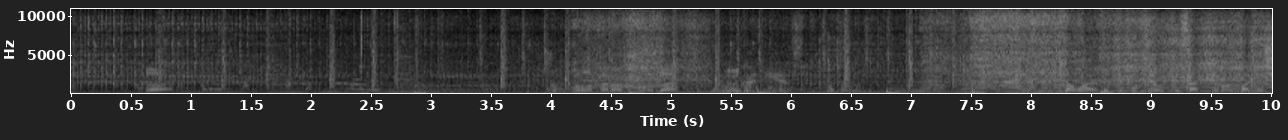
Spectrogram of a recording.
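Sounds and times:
chainsaw engine idling: 0.0 - 10.0
sharp clicks: 2.1 - 2.9.

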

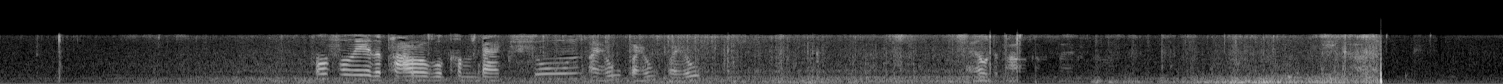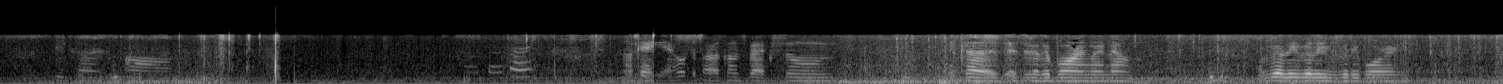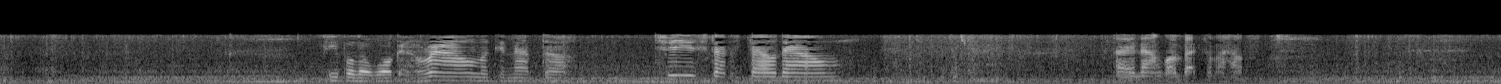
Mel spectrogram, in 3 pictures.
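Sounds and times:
car engine and tyre rumble: 0.0 - 45.0
road noise: 0.0 - 45.0.

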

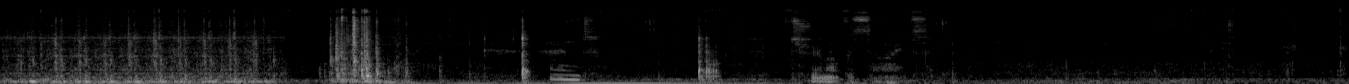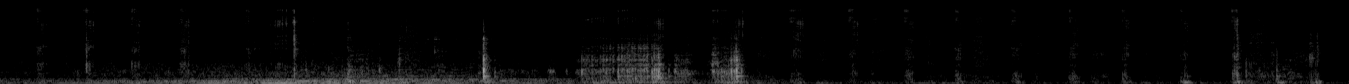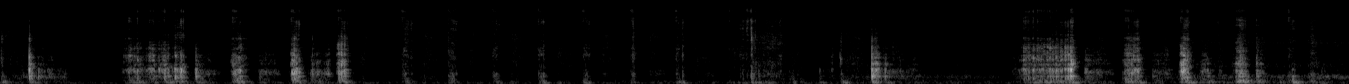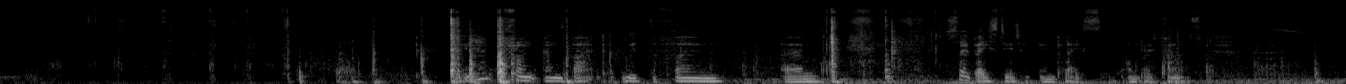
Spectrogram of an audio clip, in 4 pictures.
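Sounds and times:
scissors snipping foam: 11.5 - 16.9, 19.4 - 26.7, 28.3 - 35.3, 41.1 - 44.4.

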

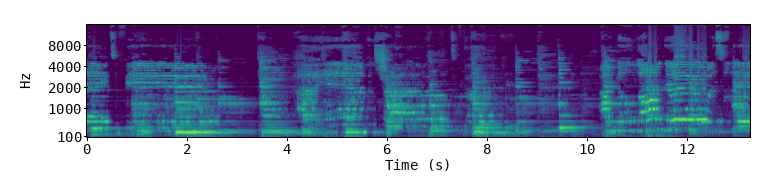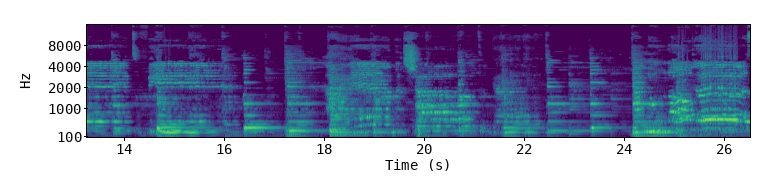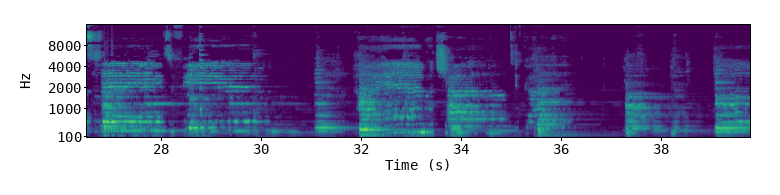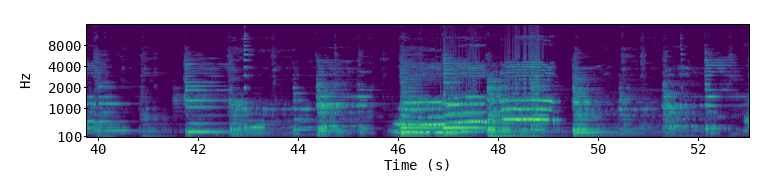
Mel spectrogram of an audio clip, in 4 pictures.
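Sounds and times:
woman singing: 0.0 - 2.8, 4.2 - 8.7, 10.3 - 16.4, 18.0 - 22.6, 24.2 - 30.2, 31.9 - 36.3, 39.1 - 40.6, 42.6 - 53.0
electric keyboard chords: 0.0 - 36.4, 37.0 - 53.0
acoustic guitar strumming: 0.0 - 53.0
digital piano: 0.0 - 53.0.

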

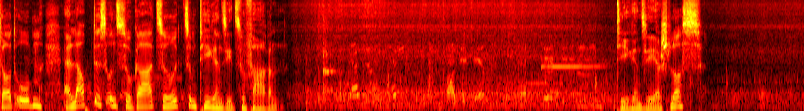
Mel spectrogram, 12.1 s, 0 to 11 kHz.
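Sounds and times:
steady rushing noise: 0.0 - 12.0
thin steady tone: 6.8 - 12.0.

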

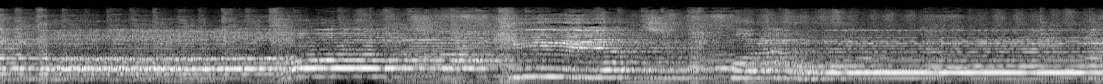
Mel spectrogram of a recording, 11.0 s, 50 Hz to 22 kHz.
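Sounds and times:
acoustic guitar: 0.0 - 11.0
keyboard: 0.0 - 11.0
woman singing through a pa: 0.0 - 11.0.

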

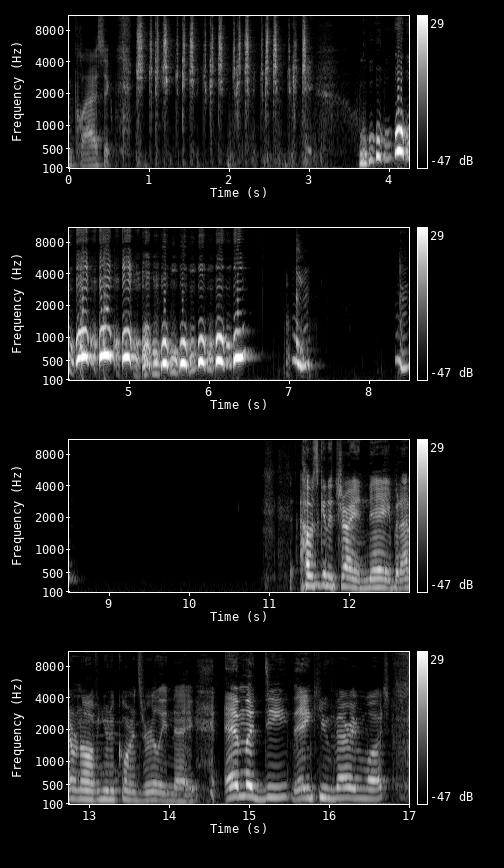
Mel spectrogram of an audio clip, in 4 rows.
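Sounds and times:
mouth clicks: 0.8 - 3.2
man laughing: 3.6 - 7.2
man imitating a horse whinny: 3.7 - 7.3.

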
